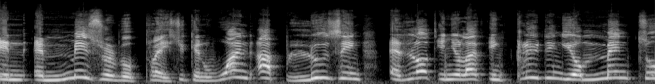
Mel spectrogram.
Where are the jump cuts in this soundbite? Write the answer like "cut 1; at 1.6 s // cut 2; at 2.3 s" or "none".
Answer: none

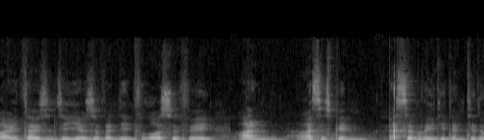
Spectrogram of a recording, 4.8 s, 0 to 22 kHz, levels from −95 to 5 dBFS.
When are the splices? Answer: cut 1; at 2.2 s // cut 2; at 3.9 s

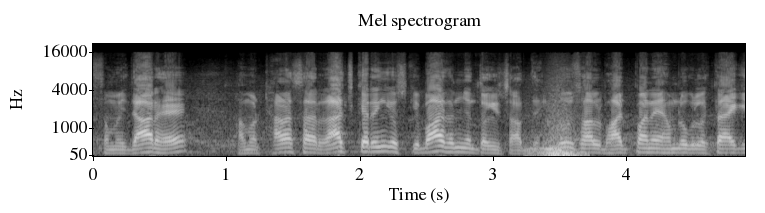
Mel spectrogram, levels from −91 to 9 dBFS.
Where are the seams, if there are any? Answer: cut 1; at 3.4 s

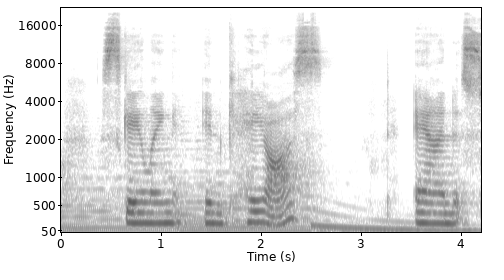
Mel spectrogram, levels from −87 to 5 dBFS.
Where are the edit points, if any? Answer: none

